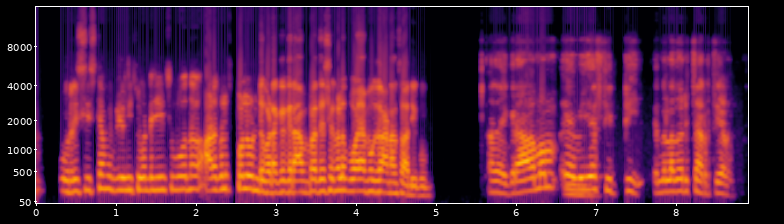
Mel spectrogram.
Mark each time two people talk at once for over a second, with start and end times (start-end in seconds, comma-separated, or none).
none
